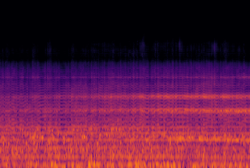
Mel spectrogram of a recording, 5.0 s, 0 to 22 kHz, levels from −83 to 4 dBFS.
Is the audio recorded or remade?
remade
